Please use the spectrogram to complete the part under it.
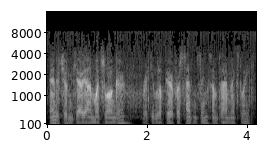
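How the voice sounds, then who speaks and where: Deep-voiced, kindly senior doctor. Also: male voice. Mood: earnest, concerned. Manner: measured, earnest, reassuring. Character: kindly, principled male senior doctor and mentor. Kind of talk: mid-century radio soap opera acting. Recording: faintly noisy old radio recording.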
